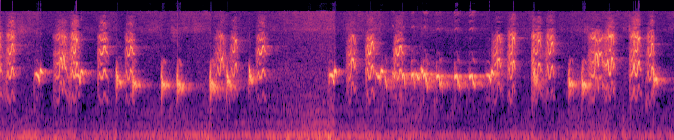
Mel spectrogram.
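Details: Yellow-vented bulbul calls used as a trapping lure: clipped chirps and bubbly phrases, then a long slurred chattering run, several birds calling at once.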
